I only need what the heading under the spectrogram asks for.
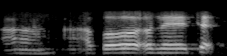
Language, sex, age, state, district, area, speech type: Malayalam, female, 18-30, Kerala, Kasaragod, rural, conversation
